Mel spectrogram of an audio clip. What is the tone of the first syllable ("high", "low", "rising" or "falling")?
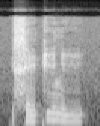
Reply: low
